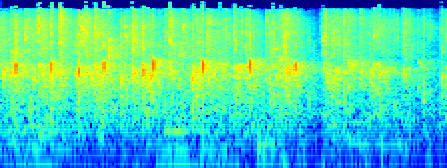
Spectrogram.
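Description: An audience applauds steadily, a dense wash of many hands clapping at an even level for a few seconds, with no one speaking over it.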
